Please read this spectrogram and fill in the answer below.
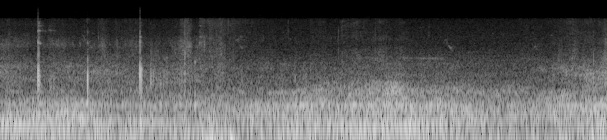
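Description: Wind rumbling on the microphone outdoors, a steady low hum beneath it, with three light clicks in the first second and a half.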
